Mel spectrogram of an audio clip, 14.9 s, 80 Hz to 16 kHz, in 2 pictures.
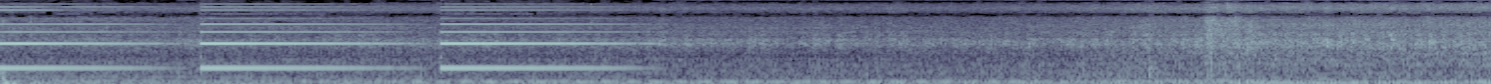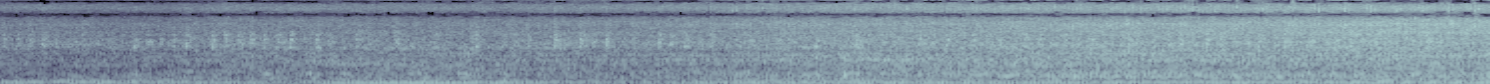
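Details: Pentastar V6 starting after warning chimes and idling with a steady, rapid knock; several second opinions say most likely a piston wrist pin, not confirmed.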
